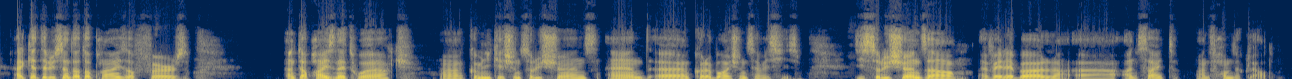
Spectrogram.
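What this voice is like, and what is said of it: French accent. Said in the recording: “as you can hear from my accent, is a French company”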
